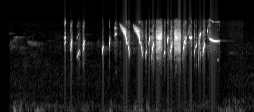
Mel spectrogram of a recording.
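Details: Kept European goldfinch, described as aggressive and active, singing a rapid high twittering song of thin sweeping notes that builds into a dense run of buzzy trills, with low rumbling background noise.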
